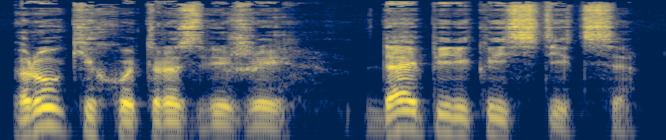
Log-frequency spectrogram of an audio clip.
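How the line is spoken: Weak, feeble whisper. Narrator (Russian): Кузьмич, вяло шевеля бледными губами, прошептал

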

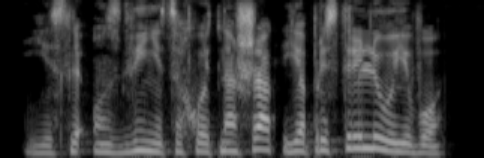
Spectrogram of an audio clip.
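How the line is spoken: Hiss. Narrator (Russian): прошипел Тим

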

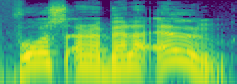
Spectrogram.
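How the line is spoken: Many voices calling out. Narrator (German): rief ein Dutzend Stimmen

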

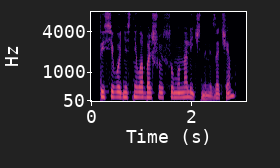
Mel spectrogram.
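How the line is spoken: Calm question. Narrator (Russian): Спокойно интересуюсь я

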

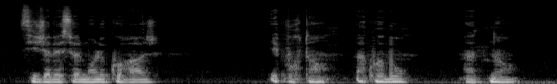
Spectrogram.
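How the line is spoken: Woman's murmur. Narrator (French): murmura-t-elle

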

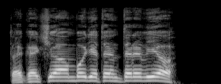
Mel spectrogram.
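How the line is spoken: Barked. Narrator (Russian): рявкнул гангстер

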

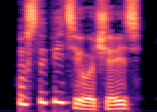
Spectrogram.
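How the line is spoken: Giggling. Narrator (Russian): Хихикала Настя

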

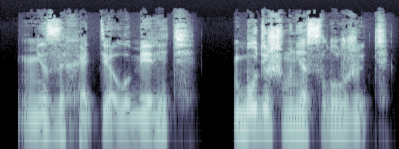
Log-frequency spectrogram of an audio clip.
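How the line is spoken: Said through gritted teeth. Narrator (Russian): процедил Кузар

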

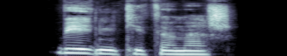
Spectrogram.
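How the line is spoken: Mock sigh. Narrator (Russian): притворно вздохнула я

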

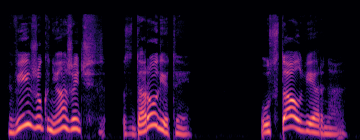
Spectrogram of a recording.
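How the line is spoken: Strained, forced words. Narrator (Russian): Прокша с трудом выдавил слова

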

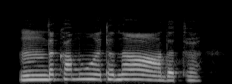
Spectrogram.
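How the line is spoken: Drawling. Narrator (Russian): протянул кот

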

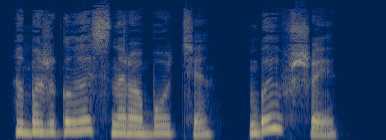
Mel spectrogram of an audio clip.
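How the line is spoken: Heavy sigh. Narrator (Russian): Тяжко вздохнула

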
